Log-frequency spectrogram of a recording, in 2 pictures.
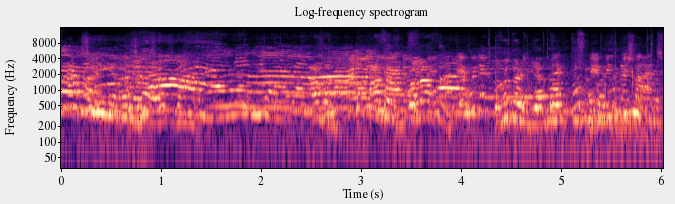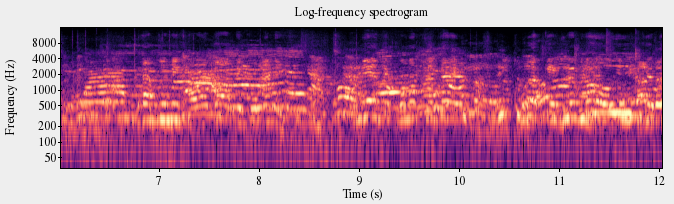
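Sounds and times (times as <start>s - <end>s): adults and children chattering: 0.0s - 12.0s.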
